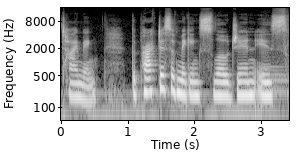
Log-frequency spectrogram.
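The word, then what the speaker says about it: sloe gin: Slow jin. What? I always thought slow jin was spelled s l o w.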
